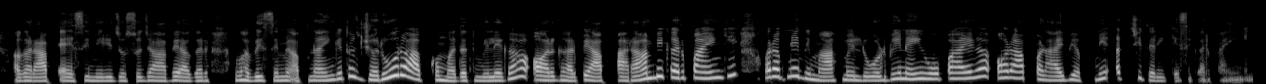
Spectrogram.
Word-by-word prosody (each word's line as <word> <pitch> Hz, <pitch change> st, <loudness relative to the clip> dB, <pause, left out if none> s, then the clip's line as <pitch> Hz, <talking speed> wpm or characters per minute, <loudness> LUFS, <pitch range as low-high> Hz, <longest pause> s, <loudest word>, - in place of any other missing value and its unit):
अगर 170 Hz, +1 st, -2 dB
आप 165 Hz, +1 st, 0 dB
ऐसी 170 Hz, +2 st, -4 dB
मेरी 170 Hz, 0 st, -3 dB
जो 170 Hz, +1 st, -7 dB
सुझाव 170 Hz, +1 st, -4 dB
है, 185 Hz, -, +2 dB
अगर 170 Hz, +1 st, -4 dB, 0.3 s
भविष्य 180 Hz, -2 st, -1 dB
में 185 Hz, 0 st, -1 dB
अपनाएँगे, 190 Hz, +8 st, -2 dB
तो 370 Hz, -, +1 dB
ज़रूर 295 Hz, -, +6 dB
आपको 230 Hz, -4 st, +2 dB
मदद 175 Hz, +2 st, -2 dB
मिलेगा 180 Hz, -, 0 dB, 0.2 s
और 195 Hz, -2 st, +3 dB
घर 185 Hz, -3 st, -1 dB
पे 210 Hz, -, +1 dB
आप -, -, -13 dB
आराम 195 Hz, +11 st, +3 dB
भी 375 Hz, -, +6 dB
कर 305 Hz, -2 st, +5 dB
पाएँगी 310 Hz, +8 st, +2 dB, 0.3 s
और 335 Hz, -, +4 dB
अपने 380 Hz, +2 st, 0 dB
दिमाग 185 Hz, -5 st, 0 dB
में 205 Hz, -1 st, -1 dB
लोड 185 Hz, 0 st, -2 dB
भी 250 Hz, +3 st, +1 dB
नहीं 260 Hz, 0 st, +3 dB
हो 255 Hz, -1 st, +2 dB
पाएगा 285 Hz, +7 st, +2 dB
और 310 Hz, +1 st, +2 dB
आप 290 Hz, -, 0 dB
पढ़ाई 195 Hz, -4 st, -1 dB
भी 220 Hz, +3 st, -2 dB
अपनी 220 Hz, +6 st, -5 dB
अच्छी 290 Hz, +1 st, -6 dB
तरीके 175 Hz, -6 st, -9 dB
से -, -, -16 dB
कर -, -, -14 dB
पाएँगी। -, -, -19 dB
195 Hz, 205 wpm, -22 LUFS, 180-270 Hz, 0.3 s, ज़रूर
